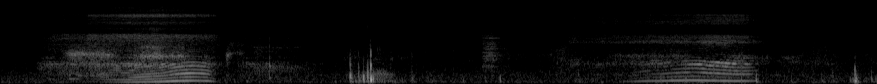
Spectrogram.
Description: My dad falling asleep in his chair again and annoying everyone. I wonder if it is only my dad who does this or not?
